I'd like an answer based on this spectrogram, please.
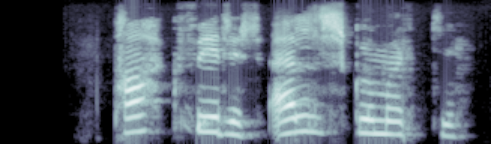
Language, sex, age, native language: Icelandic, male, 9, Icelandic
